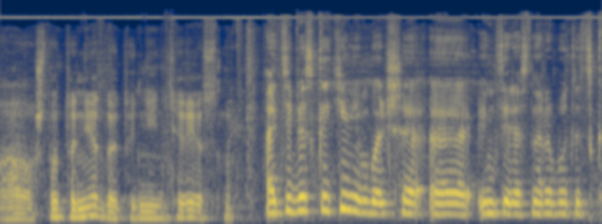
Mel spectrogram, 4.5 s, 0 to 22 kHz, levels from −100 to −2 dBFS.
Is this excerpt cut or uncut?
uncut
